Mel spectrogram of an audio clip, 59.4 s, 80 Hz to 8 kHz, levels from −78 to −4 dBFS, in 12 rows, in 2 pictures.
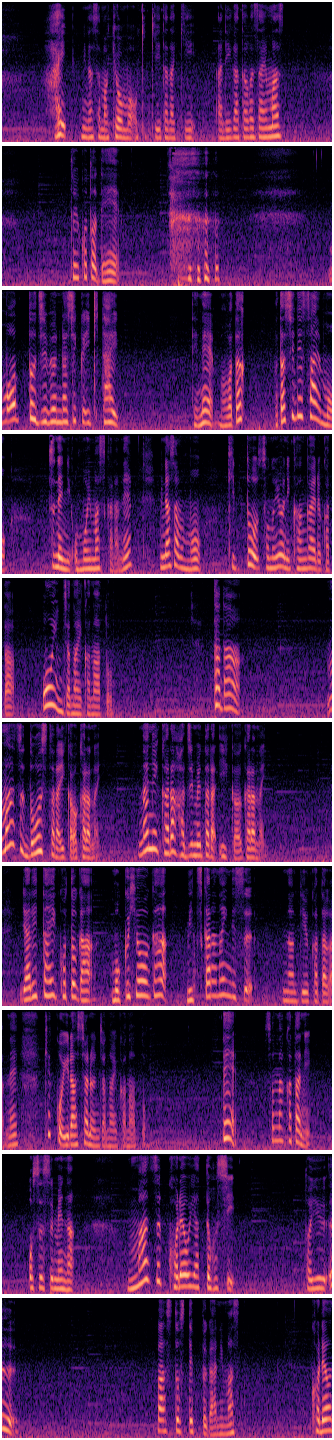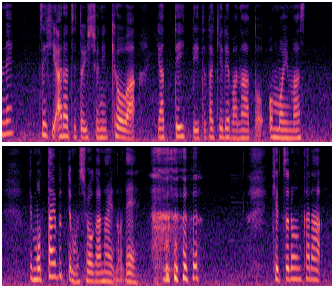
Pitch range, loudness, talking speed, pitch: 180-250 Hz, -23 LUFS, 260 characters per minute, 205 Hz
